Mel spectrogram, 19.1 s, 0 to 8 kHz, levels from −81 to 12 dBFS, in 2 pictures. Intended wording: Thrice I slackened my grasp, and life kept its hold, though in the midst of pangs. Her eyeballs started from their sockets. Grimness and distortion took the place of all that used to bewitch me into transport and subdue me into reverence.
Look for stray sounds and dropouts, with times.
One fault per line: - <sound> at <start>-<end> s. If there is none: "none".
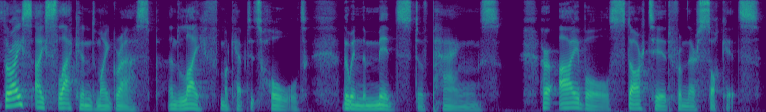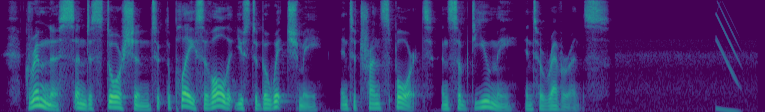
- chirp at 18.5-18.9 s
